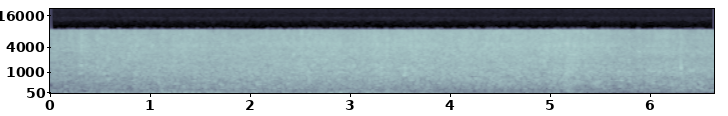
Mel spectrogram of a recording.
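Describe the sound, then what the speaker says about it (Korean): A waterfall beside the path to Gwaneumdo on Ulleungdo pours in a steady, loud, broadband rush of falling water, unbroken and close, with no voices over it. "관음도로 가는 길목에서 만난 폭포"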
